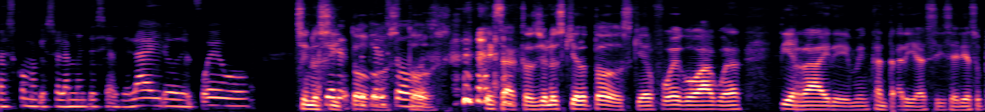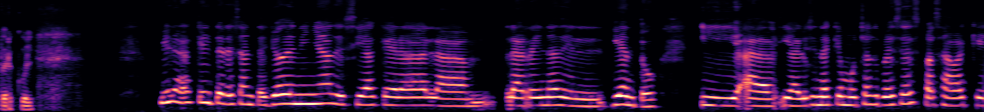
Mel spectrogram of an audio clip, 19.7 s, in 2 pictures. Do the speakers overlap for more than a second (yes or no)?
yes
